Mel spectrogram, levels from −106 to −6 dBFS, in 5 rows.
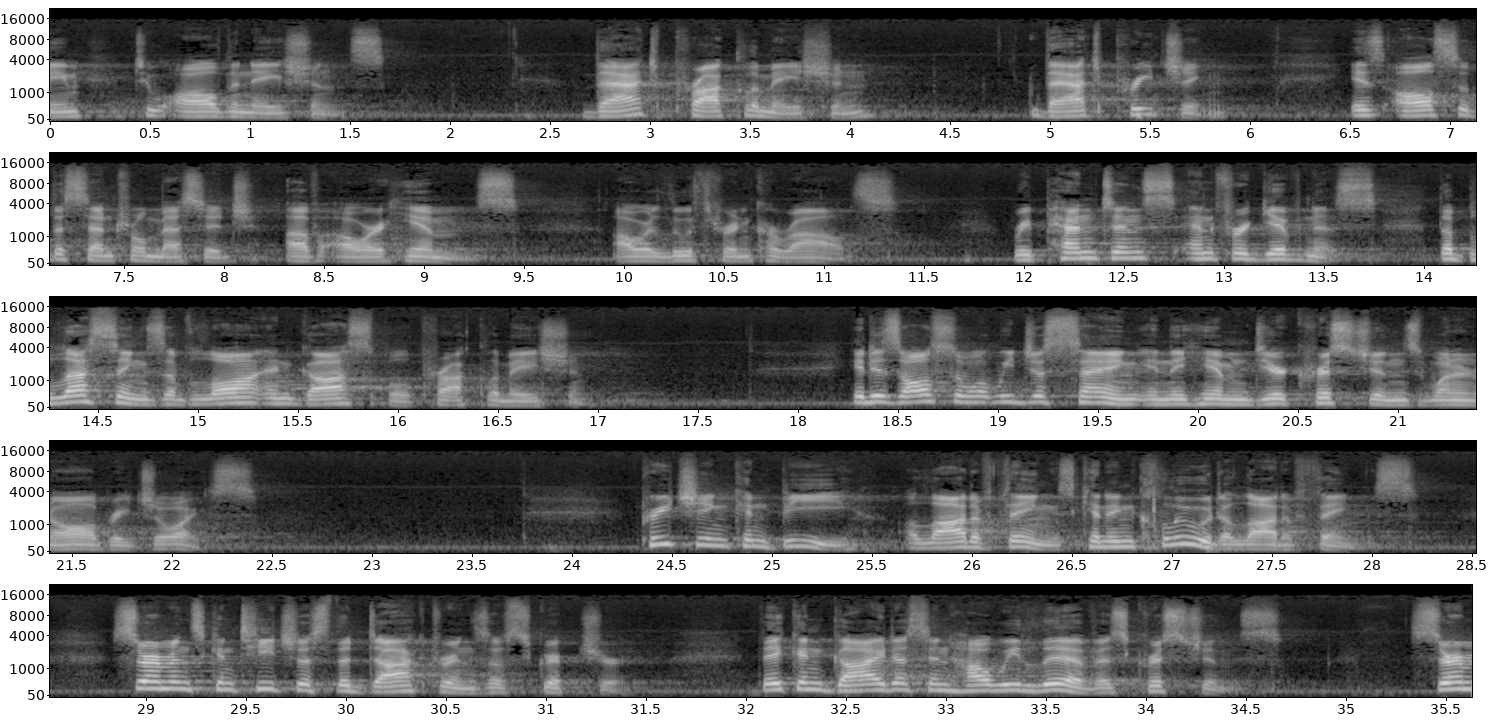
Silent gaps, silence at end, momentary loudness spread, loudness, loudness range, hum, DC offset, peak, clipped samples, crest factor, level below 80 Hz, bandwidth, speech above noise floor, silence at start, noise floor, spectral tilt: none; 0 s; 15 LU; -34 LUFS; 6 LU; none; under 0.1%; -12 dBFS; under 0.1%; 24 dB; -80 dBFS; 15.5 kHz; 33 dB; 0 s; -67 dBFS; -3 dB/octave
